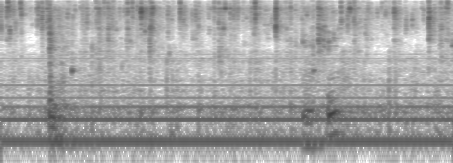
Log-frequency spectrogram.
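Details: LG washing machine after repair of error IE (water inlet fault): strong steady rush of water into the drum over a low even hum, no sputtering; inlet filling normally.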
